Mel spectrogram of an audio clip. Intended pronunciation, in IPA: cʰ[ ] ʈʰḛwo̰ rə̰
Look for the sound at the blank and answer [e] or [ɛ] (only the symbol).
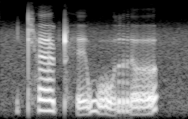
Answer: ɛ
